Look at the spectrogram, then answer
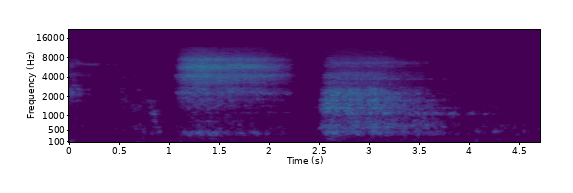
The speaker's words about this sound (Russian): Первое упражнение для снятия тревожности. Глубокий вдох и выдох. Вдох через нос, выдох через рот. Как будто мы дуем на ложечку с горячим супом.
